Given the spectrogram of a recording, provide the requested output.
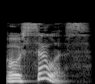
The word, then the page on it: ocellus: British English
